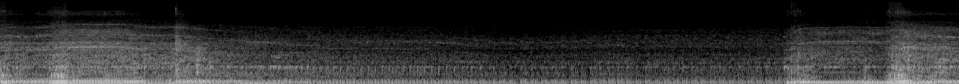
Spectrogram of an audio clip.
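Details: Yamaha V-Star 1100 (XVS1100) V-twin after carb cleaning, airbox off: deep loping idle holding steady between two short throttle blips, no misses or clatter; running cleanly.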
